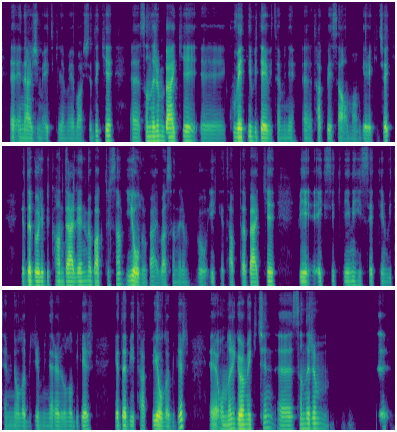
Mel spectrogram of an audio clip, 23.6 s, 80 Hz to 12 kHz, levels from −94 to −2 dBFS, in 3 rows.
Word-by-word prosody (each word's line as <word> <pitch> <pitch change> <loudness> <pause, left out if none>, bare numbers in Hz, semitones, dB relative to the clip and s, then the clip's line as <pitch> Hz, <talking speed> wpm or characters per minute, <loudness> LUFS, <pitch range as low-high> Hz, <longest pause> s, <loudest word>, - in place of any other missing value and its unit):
e, - - -3
enerjimi 95 -1 -5
etkilemeye 90 0 -14
başladı 90 +5 -11
ki, 120 0 +1 0.4
eee, 100 -1 -5
sanırım 110 +2 +1
belki, 105 +2 +5 0.3
eee, 95 -1 -11
kuvvetli 105 +2 +4
bir 105 -1 -10
D 95 -1 +7
vitamini, 95 -1 -14 0.2
ııı, 90 -1 -12
takviyesi 90 +1 -8
almam 90 +1 -10
gerekecek 410 - -3 0.4
ya - - -7
da 105 0 +7
böyle 100 0 +5
bir 105 - -10
kan 100 -1 -4
değerlerime 100 +1 +3
baktırsam 110 +6 -2
iyi 110 0 +4
olur 90 -1 +5
galiba, 95 -5 -6
sanırım 90 +1 -16
bu 95 - -9
ilk 95 -1 -12
etapta. 95 - -8
Belki 95 +2 +3 0.5
bir 100 0 +2
eksikliğini 100 0 -8
hissettiğim 95 -1 -12
vitamin 100 +1 -18
olabilir, 95 0 -8
mineral 95 0 -7
olabilir 95 +2 -4 0.4
ya - - -1
da 100 -1 +5
bir 100 -1 -7
takviye 100 +2 +2
olabilir. 90 -2 +1 0.4
Eee, - - -1
onları 105 +4 0
görmek 115 -1 +6
için, 135 +2 -8
eee, 100 0 -1
sanırım, 120 +2 -3 1.1
eee, 445 0 -11
100 Hz, 130 wpm, -25 LUFS, 95-110 Hz, 1.1 s, D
